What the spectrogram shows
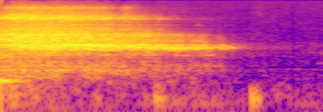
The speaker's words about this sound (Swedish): Här ska vi ta ett djupt skönt andetag. Andas in. Och andas ut sakta, känn hur luften lämnar.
